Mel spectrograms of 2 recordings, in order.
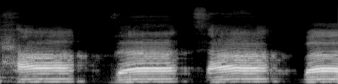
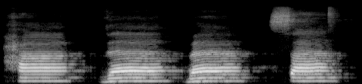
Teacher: ah berarti dia dia namanya secara secara istilah namanya istifal e suara yang mendatar dikarenakan tidak terangkatnya pangkal lidah dia dia lempeng kayak gini dia tidak terangkat ke sini nah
